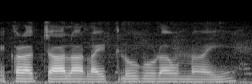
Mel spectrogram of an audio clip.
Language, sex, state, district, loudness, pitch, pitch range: Telugu, male, Telangana, Hyderabad, -17 LUFS, 130 Hz, 120-130 Hz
